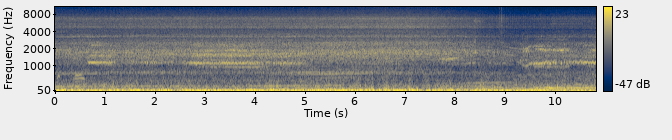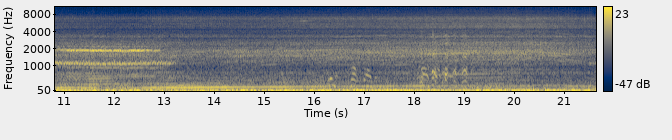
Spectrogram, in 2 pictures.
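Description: A car engine roars steadily, rising and falling in pitch as the car speeds up and slows down.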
